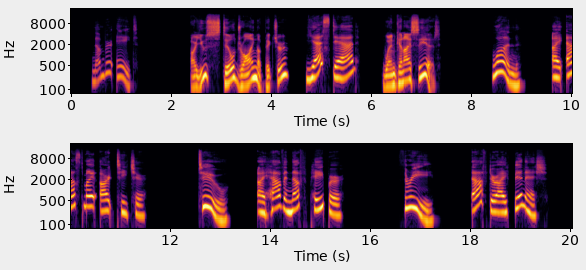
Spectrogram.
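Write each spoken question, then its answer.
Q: When can I see it?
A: 3: After I finish.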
